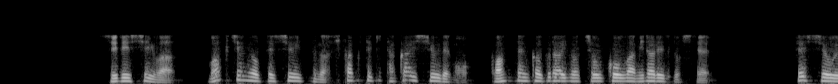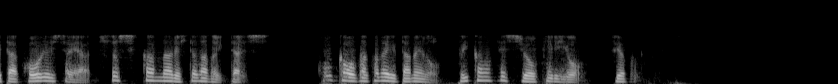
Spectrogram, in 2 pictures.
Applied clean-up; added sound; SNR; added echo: neural separator model SepFormer WHAMR!.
